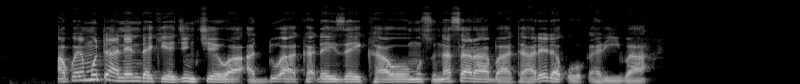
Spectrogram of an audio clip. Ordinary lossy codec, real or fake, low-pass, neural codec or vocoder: none; real; 19.8 kHz; none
